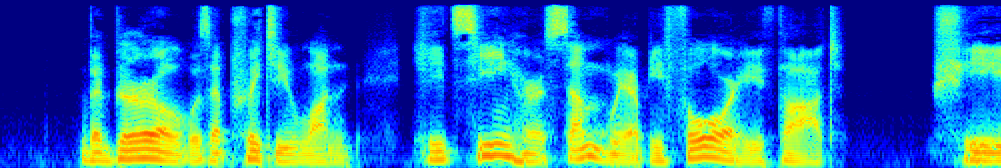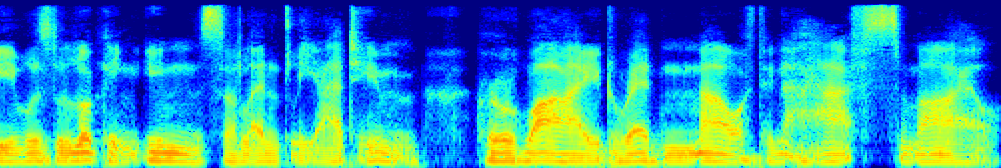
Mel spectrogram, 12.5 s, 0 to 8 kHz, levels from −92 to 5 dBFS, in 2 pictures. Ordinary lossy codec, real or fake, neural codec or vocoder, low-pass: MP3, 48 kbps; fake; codec, 16 kHz, 1 kbps, FreqCodec, larger model; 7.2 kHz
